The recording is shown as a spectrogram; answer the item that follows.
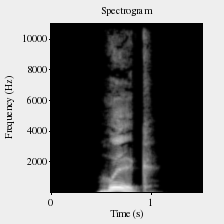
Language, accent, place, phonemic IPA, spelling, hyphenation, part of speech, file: German, Germany, Berlin, /hʊlk/, Hulk, Hulk, noun, De-Hulk.ogg
- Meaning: hulk (ship type)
